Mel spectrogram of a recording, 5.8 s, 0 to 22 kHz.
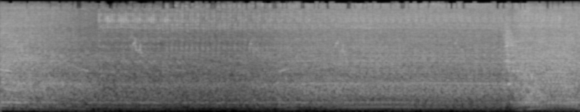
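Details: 2017 Honda Pilot Elite AWD on regular unleaded, about 80°F outside, after the cooling fan stopped: a smooth idle rises cleanly with a throttle blip and falls back evenly, with no knocks or whine. Healthy engine.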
